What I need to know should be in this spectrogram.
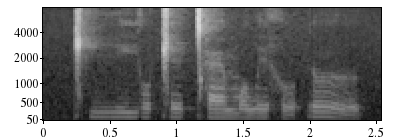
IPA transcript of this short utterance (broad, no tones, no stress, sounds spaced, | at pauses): ǁʰ iː j o ǁ e ǀʰ æ m ɔ w e h o | ɾ ɵː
